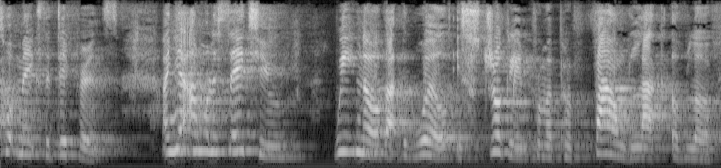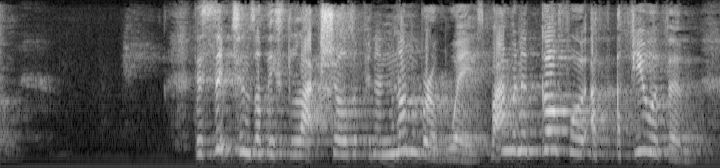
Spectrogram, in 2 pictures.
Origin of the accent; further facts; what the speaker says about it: Sheffield, Yorkshire and the Humber, United Kingdom; it was set in my hometown, Sheffield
